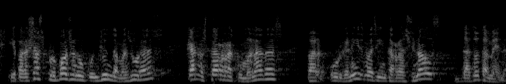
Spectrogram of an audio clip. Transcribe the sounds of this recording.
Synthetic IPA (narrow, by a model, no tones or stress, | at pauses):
ipəɾəʃɔspɾupɔzənuŋkunʒund̪əməzuɾəs | kanəst̪arəkumənað̞əs | pəɾuɾɣənizməzint̪ərnəsiunalˠzd̪ət̪ot̪əmɛnə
